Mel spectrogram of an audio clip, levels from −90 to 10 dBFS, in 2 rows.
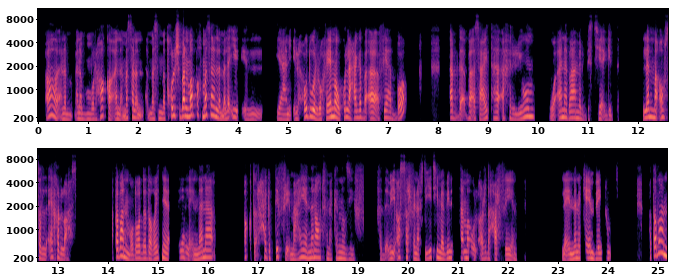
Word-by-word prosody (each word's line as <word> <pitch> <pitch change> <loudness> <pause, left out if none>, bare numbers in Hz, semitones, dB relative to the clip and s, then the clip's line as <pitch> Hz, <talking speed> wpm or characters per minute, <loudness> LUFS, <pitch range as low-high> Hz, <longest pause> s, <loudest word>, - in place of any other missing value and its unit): آه، 250 -1 +3
أنا 155 - -1
بم 145 -2 -7
أنا 165 -1 -2
ب 150 - -8
مُرهقة، 155 +7 0
أنا 155 -1 -2
مثلًا 195 +3 0
أ - - -11
ما 160 - -3
س 155 - -9
ما 170 -2 -2
أدخُلش 245 +3 +3
بقى 240 0 +10
المطبخ 265 +1 +5
مثلًا 265 +2 +5
لمّا 215 - +2
ألاقي 215 - -1 0.2
ال 145 0 -8 0.3
يعني 145 -2 -2
الحوض 205 +8 -1
والرُخامة 205 +2 +6
وكل 210 -2 +3
حاجة 195 +2 +3
بقى 175 -2 +4
فيها 195 -2 -2
أطباق، 145 - +1 0.9
أبدأ - - +1
بقى - - +1
ساعتها - - -1
آخِر 180 - -3
اليوم 205 +11 +1 0.3
وأنا 200 +2 +1
باعمل 185 -4 0
باستياء 145 +4 -6
جدًا، 135 +1 -12 0.5
لمّا 205 +1 +5
أوصل 210 - -1
لآخِر - - -2
لحظة. - - -3 0.7
فطبعًا 230 +3 +5
الموضوع 180 -1 +1
ده 175 0 -3
ضاغطني 175 +3 0
نَفْسيًا 195 +6 -6
لإن 145 +2 -3
أنا 200 +2 +2 0.6
أكتر - - -5
حاجة 205 -4 -4
بتفرق 215 -4 -4
معايا 180 +9 -1
إن 180 +1 -1
أنا 200 - +2
أقعُد 195 0 0
في 165 - -9
مكان 175 +5 -6
نضيف، 150 -3 -8 0.3
فده 155 -3 -10
بيأثّر 200 +4 -2
في 175 - -3
نَفْسيّتي 190 +7 -3
ما 165 -3 +2
بين 180 +5 -2 0.2
السما 185 0 +1
والأرض 165 +1 -6
حرفيًا، 150 -3 -3 0.9
لإن 150 +2 +1
أنا 180 +1 +1
كائِن 180 -2 +4
بيتوتي، 165 +2 -4 0.6
فطبعًا 270 +1 +5
180 Hz, 170 wpm, -25 LUFS, 155-205 Hz, 0.9 s, بقى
